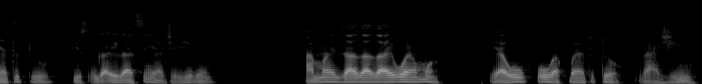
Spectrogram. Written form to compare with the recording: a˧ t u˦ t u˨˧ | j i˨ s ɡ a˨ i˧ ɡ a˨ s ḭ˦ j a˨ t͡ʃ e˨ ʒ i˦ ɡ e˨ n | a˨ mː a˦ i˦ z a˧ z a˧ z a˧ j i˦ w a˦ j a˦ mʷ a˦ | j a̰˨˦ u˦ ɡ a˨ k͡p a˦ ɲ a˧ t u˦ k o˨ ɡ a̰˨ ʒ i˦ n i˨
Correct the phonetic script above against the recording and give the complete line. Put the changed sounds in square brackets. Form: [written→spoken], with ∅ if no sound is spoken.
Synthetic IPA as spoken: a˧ t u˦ t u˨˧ | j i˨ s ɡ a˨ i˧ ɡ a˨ s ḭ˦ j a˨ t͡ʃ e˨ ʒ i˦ ɡ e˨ n | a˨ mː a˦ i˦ z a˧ z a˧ z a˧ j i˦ w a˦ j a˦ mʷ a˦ | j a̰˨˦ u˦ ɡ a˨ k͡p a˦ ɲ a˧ t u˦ [k→t] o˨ ɡ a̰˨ ʒ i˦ n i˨

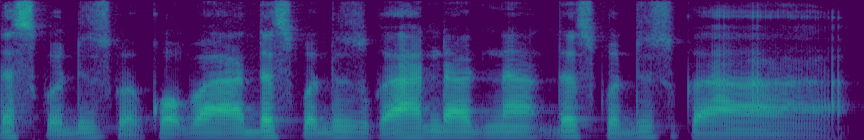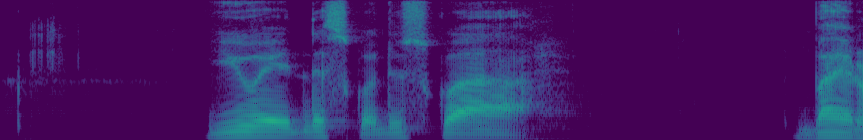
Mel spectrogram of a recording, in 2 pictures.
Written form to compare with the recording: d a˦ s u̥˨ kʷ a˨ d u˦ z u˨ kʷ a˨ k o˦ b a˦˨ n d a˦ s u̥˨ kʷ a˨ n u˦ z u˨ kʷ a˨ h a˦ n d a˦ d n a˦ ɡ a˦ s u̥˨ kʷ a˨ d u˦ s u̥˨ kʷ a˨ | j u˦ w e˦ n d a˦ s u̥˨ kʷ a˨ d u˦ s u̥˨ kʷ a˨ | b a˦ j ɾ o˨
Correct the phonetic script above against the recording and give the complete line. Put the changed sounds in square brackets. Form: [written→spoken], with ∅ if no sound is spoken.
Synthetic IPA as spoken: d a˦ s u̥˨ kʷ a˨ d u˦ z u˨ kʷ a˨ k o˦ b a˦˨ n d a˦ s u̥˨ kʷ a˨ [n→d] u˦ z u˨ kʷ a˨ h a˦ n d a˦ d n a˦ [ɡ→d] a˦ s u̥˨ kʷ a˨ d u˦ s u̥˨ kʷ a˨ | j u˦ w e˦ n d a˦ s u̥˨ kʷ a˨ d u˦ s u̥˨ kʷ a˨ | b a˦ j ɾ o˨

